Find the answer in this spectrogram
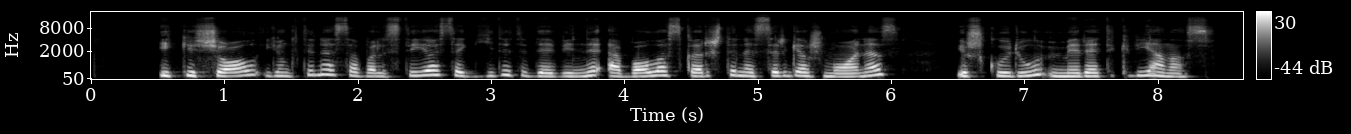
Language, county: Lithuanian, Šiauliai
